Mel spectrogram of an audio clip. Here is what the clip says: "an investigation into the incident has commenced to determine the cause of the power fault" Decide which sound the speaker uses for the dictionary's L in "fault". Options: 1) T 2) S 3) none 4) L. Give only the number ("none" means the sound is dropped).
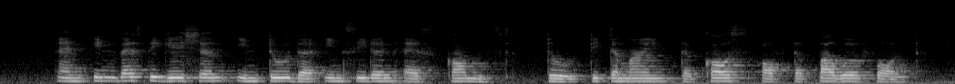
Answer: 4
